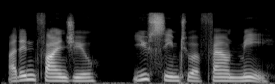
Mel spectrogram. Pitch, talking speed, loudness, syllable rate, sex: 175 Hz, 220 wpm, -20 LUFS, 4.4 syllables/s, female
